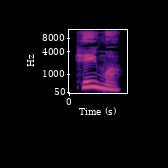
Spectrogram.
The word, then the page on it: ಹೈಮ: kannada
